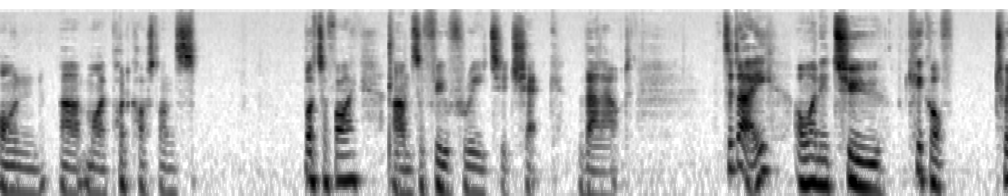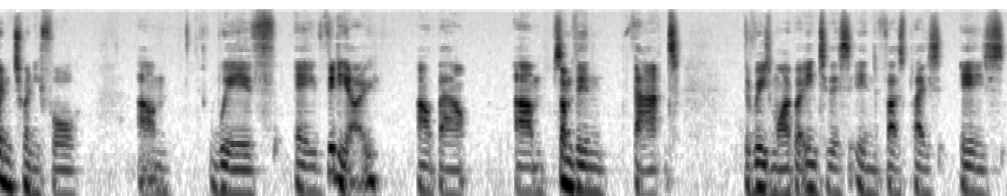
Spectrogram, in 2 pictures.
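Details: Adult male who stammers and has had speech therapy, with word and part-word repetitions left unedited; stuttering.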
